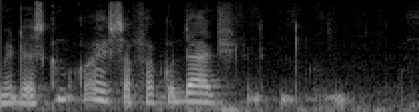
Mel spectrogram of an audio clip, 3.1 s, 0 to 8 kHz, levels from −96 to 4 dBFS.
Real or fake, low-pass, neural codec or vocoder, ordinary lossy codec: real; none; none; none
